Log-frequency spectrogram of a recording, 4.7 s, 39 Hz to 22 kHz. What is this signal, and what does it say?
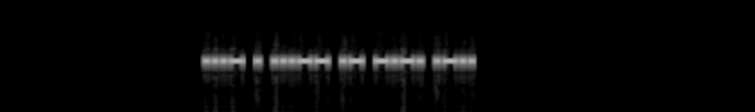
Morse code, heard as a keyed tone, about 46 wpm, 700 Hz. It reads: VE3ACL
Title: DXCC-100 Call Signs - 6 Characters - Repeated 3x - 45wpm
